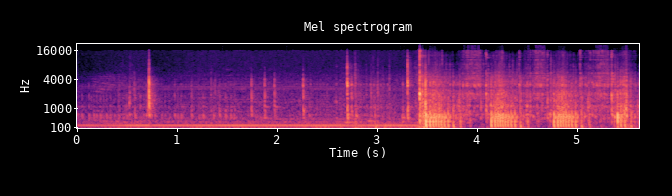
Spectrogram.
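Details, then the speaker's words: Older Poulan 2000 chainsaw, long unused, on choke with start on after no-start: thin buzzing idle with stray pops, then ragged surges rising and dying; not getting real fuel pickup, later fixed by carb clean and trimming fuel line; fuel starvation. "so yeah so i don't think that we are getting any kind of fuel any kind of real good fuel pickup"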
